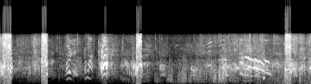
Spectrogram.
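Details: Two stray aggressive dogs confront a restrained pet Rottweiler during a walk. A few loud, isolated barks are spaced seconds apart, with brief whines between them, over a background of people talking and calling out.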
